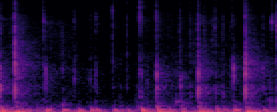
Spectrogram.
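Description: Rapid keystrokes on a computer keyboard, a quick run of about a dozen clicks: a password being typed at the LUKS disk-encryption prompt during boot.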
